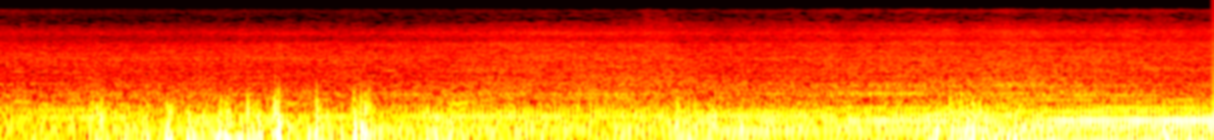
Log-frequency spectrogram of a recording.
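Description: A motor engine's steady low hum, growing louder in the second half, over an irregular low rumble.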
